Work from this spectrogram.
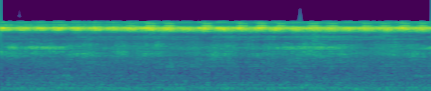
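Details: Crickets at night keep up an even, high, ringing trill that never breaks. A fainter secondary tone comes and goes at the beginning and again near the end.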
